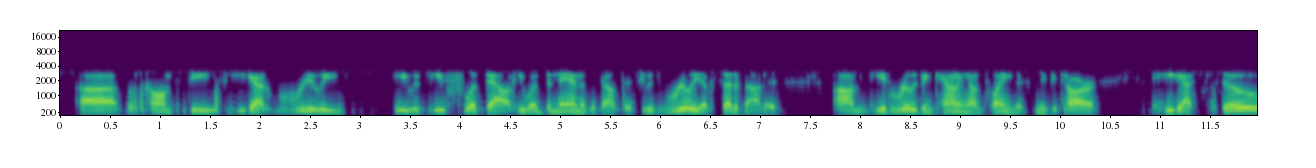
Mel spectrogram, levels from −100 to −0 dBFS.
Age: 30-49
